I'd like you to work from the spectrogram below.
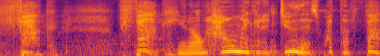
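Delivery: put-on muttering under the breath. Retelling pacing around a room before a call: imitating muttering under breath. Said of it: "saying under my breath".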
